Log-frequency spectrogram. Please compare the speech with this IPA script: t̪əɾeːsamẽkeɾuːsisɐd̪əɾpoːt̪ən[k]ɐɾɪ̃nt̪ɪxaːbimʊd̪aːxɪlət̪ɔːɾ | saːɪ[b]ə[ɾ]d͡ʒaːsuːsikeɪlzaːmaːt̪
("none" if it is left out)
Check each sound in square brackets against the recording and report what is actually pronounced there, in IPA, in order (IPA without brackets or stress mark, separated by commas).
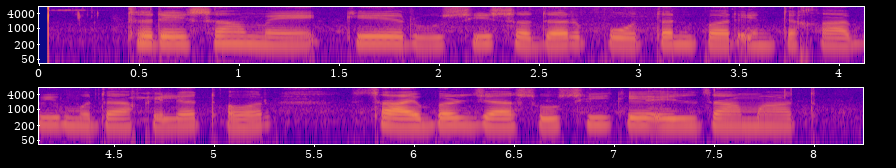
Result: p, b, ɾ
